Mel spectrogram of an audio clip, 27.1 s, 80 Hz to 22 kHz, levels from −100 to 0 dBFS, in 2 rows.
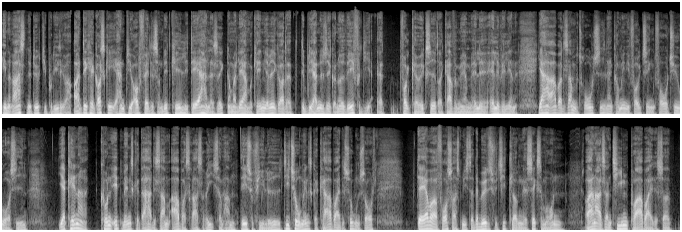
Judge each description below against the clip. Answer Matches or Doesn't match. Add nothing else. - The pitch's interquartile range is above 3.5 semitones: Matches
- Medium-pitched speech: Doesn't match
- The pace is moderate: Doesn't match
